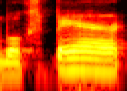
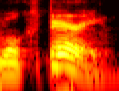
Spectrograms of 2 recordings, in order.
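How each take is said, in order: First: The name ends in one syllable, like 'bear'. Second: The name ends in two syllables, like 'berry'. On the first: "I always used to say Wilkes Bear" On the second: "they could say it the correct way"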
